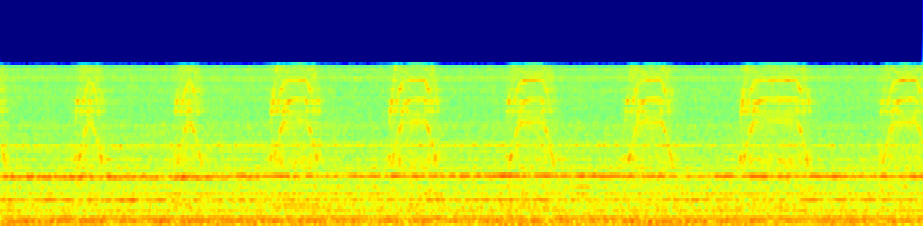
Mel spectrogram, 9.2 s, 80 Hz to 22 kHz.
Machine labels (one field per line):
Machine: slide rail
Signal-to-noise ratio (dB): -6 dB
